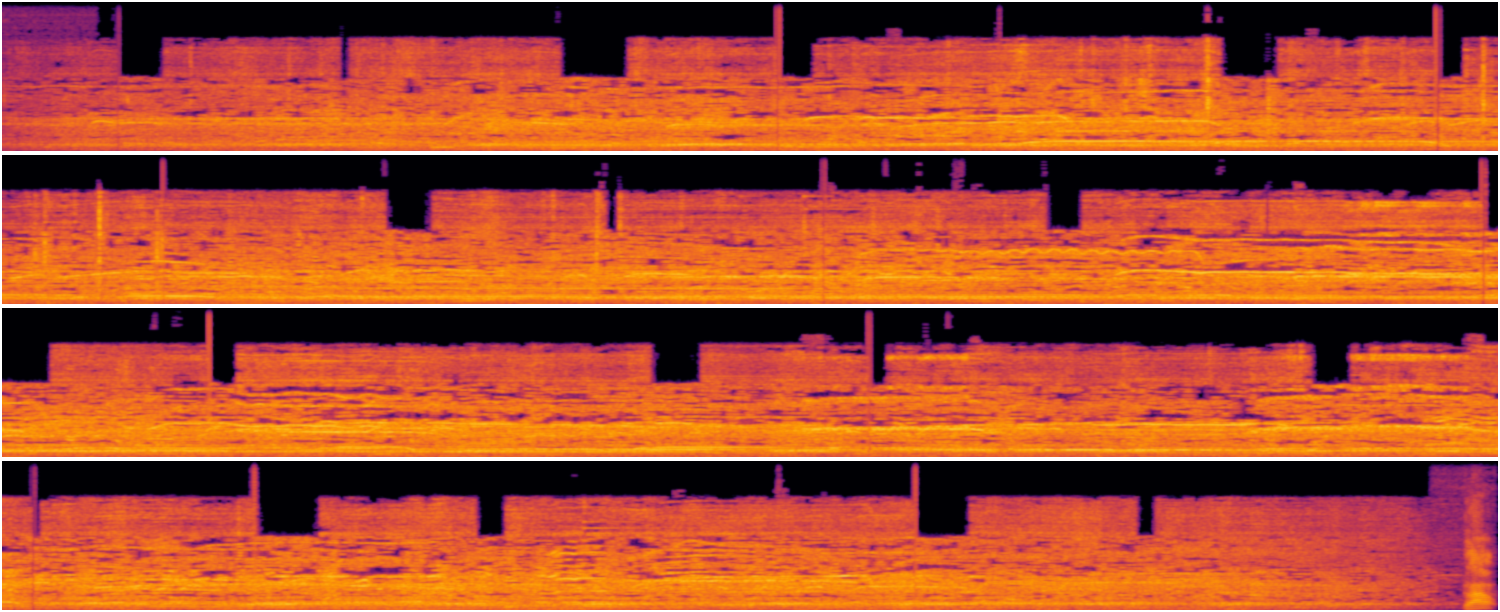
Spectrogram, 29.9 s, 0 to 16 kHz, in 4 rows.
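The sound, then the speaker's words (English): A large crowd dancing and rejoicing in the streets cheers and shouts without pause, with whoops and excited voices rising over a steady, loud roar of many people celebrating together. “was the dancing and rejoicing in the streets that was prophesied in 2009 at the Seed Sowers Prayer Summit.”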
